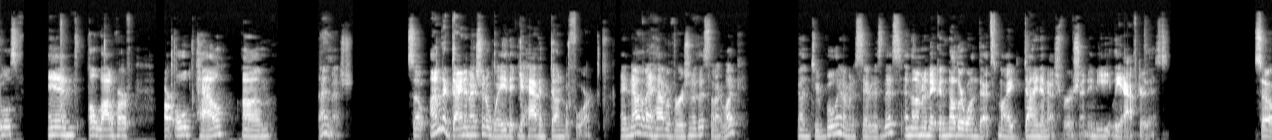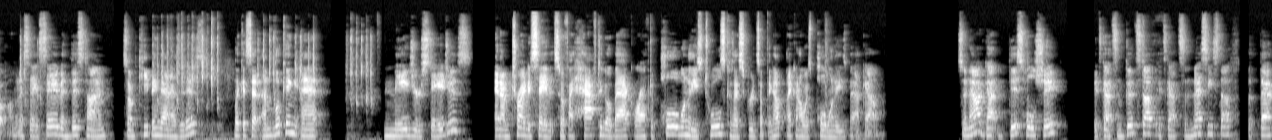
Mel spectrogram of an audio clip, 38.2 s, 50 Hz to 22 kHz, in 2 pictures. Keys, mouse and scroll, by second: 0.1 click, 1.3 alt+right click, 1.7 shift+right click, 2.7 alt+right click, 3.2 shift+right click, 4.7 click, 7.0 shift+f, 7.6 alt+right click, 8.2 alt+right click, 8.7 ctrl+right click, 11.9 click, 19.3 ctrl+s, 20.3 click, 21.3 BackSpace, 22.9-24.4 typing, 25.6 click, 32.7 right click, 34.7 alt+right click, 35.2 right click, 35.3 right click.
